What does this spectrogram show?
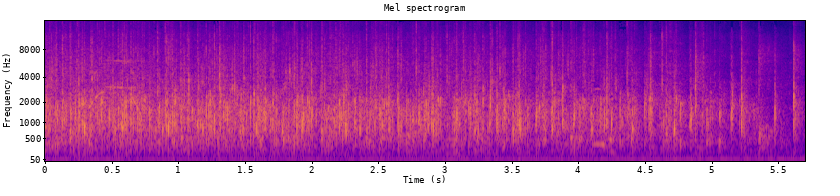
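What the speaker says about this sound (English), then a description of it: "I'd like to give another round of applause to my cadets who came out here this morning." Dense, loud applause from an audience at a country club Memorial Day ceremony, steady clapping that slowly thins toward the end.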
